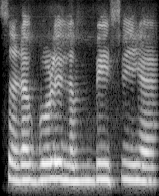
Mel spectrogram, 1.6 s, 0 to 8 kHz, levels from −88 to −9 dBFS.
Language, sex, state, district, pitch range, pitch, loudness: Rajasthani, female, Rajasthan, Churu, 235-250 Hz, 245 Hz, -16 LUFS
